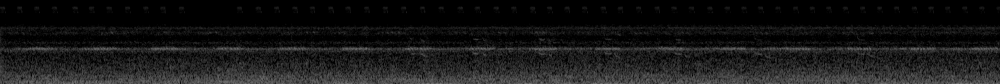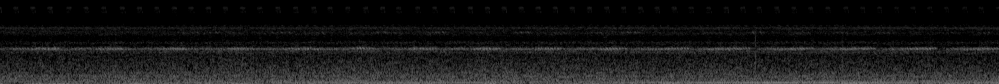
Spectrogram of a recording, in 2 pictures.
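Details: Evening cricket ambience outdoors on a deck, a nearly continuous high pulsing trill of chirps throughout, accompanied by steady low background noise and a faint low hum late on.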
